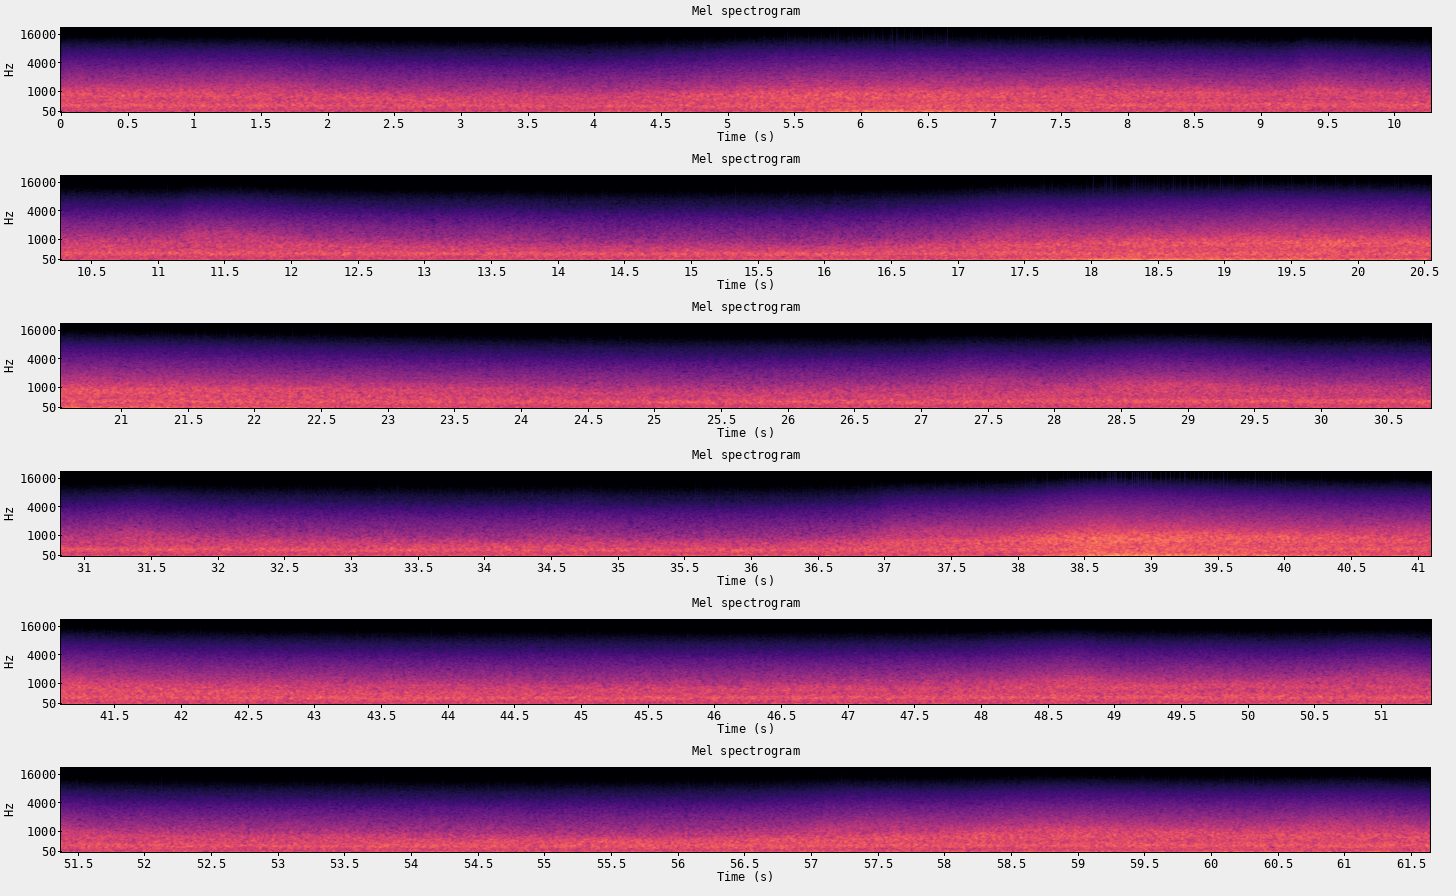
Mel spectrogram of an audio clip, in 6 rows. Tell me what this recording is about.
I mucked around some more with the wind sounds I made from white noise, and layered a bunch on top of each other. It sounds like a fierce snowstorm, with wind screaming past and occasional heavy gusts.
Made in Audacity on the 11/06/2020.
